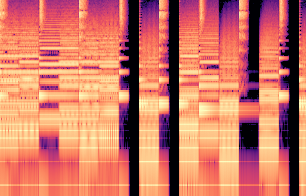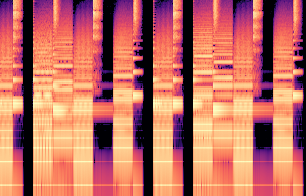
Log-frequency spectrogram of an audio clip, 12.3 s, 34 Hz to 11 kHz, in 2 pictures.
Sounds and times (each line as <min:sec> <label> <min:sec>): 0:00.0 melody 0:02.5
